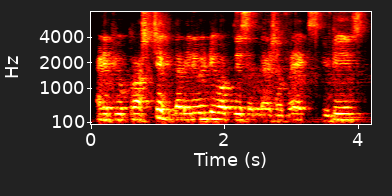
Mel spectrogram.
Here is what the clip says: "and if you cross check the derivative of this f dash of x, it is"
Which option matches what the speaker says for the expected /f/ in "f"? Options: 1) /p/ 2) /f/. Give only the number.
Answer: 1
